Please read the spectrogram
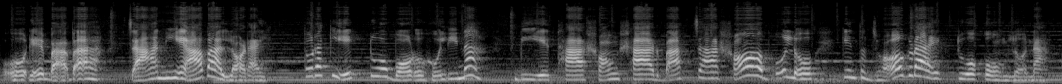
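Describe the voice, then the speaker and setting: Woman voicing a measured elderly village grandmother, music behind. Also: a little high, sing-song, sharp tone, full character voice. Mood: chiding. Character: elderly village mother and grandmother, patient, wise peacemaker. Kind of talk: animated family drama dialogue.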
